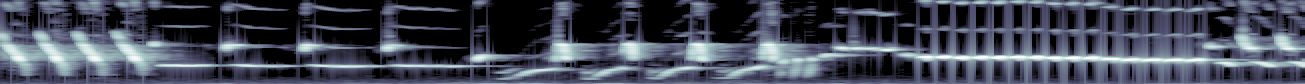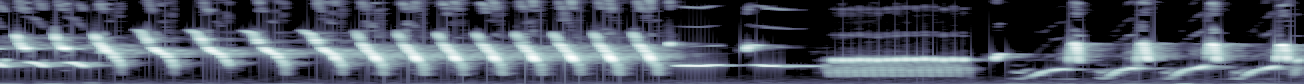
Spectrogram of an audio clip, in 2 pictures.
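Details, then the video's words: Varied canary song: short whistles, a flat held note, a row of descending slurs, a sustained thin high whistle, fast sweeping phrases, a buzzy burst and more falling slurs. "The most Unique and Beautiful Canary Singing"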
